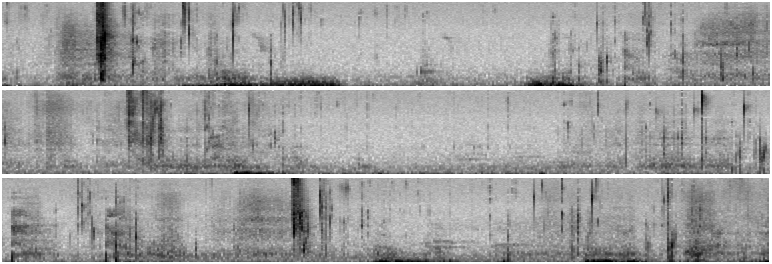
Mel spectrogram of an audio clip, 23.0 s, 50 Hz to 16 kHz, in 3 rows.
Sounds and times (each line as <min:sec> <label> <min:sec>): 0:12.2 Eating a chocolate coated ice cream 0:22.6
